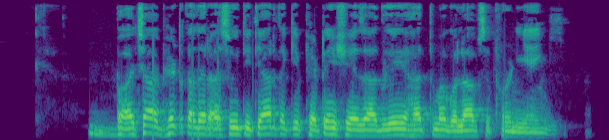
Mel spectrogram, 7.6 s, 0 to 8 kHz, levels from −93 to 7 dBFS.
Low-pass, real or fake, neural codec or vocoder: 7.2 kHz; real; none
